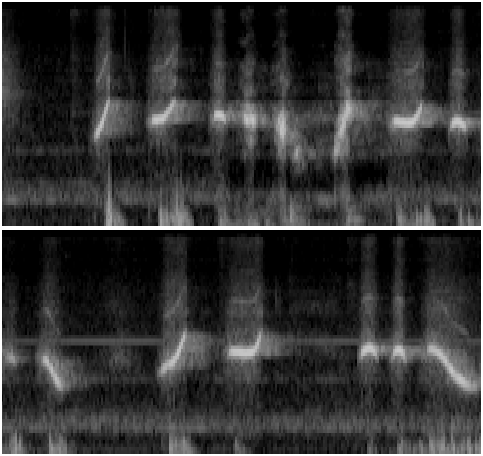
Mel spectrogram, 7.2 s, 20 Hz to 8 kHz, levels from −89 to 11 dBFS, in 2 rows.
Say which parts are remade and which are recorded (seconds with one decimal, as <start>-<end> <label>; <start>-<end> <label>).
0.0-1.7 recorded; 1.7-2.9 remade; 2.9-7.2 recorded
